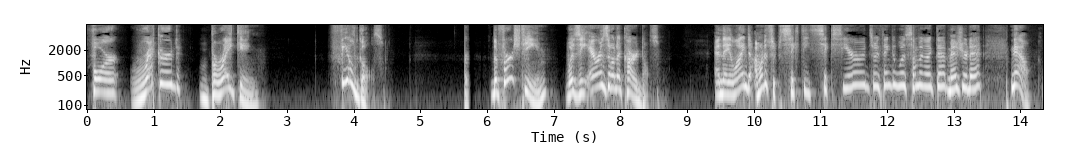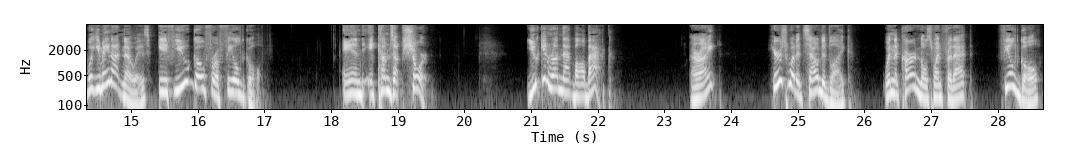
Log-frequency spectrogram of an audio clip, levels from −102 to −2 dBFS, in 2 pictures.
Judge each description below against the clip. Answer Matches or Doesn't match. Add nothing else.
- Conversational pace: Matches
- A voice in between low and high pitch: Doesn't match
